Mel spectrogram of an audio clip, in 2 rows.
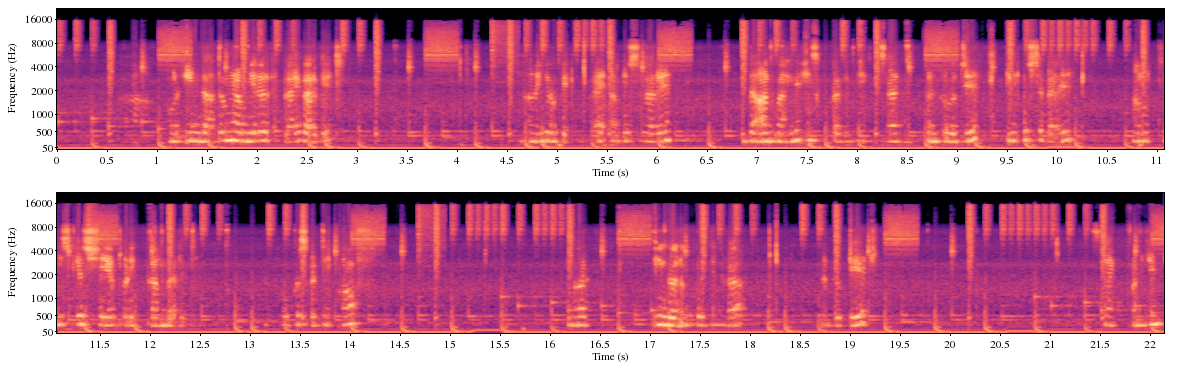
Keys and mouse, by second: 1.8 click, 4.4 ctrl+a, 5.4 Tab, 6.0 Tab, 7.1 click, 9.1 KP_3, 10.1 KP_1, 12.0 click, 13.2 KP_Divide, 15.0 KP_Subtract, 15.2 KP_Subtract, 17.3 drag, 18.2 r.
